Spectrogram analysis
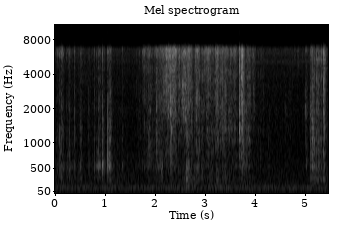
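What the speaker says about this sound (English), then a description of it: "just using my scissors to do a straight edge on this one." Scissors snip through paper in a quick series of soft, crisp cuts, faint and close, with small rustling between strokes.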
